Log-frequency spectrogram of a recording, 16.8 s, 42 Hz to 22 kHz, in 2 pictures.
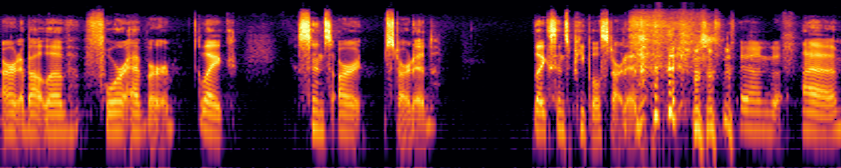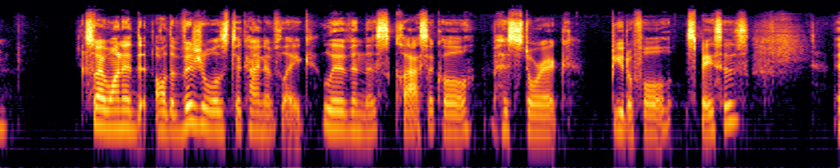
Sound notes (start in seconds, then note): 6.3 both chuckling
